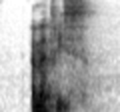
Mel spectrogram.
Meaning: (noun) female equivalent of amateur; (adjective) feminine singular of amateur
- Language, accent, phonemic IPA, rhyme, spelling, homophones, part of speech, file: French, France, /a.ma.tʁis/, -is, amatrice, amatrices, noun / adjective, LL-Q150 (fra)-amatrice.wav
